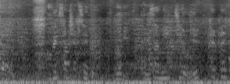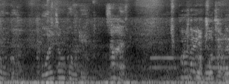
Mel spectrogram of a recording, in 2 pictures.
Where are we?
in a car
